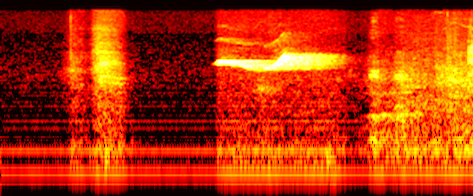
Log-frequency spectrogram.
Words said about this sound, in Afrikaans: fluit soos 'n skaapwagter. Sy fluit en is haar stem.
